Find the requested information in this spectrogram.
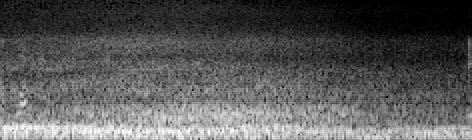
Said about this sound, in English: that was a trash truck.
